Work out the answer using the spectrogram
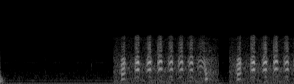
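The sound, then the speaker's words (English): A person imitates a goat's bleat with two quavering calls. The first lasts about a second and the second is shorter, and both pulse rapidly with a nasal buzz. “Sheeps say, goats say, meh.”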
